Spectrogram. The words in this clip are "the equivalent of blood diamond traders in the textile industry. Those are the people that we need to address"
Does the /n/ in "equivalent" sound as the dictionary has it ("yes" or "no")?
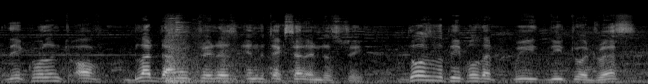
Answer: yes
